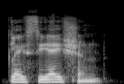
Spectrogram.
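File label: "glaciation", English, British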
